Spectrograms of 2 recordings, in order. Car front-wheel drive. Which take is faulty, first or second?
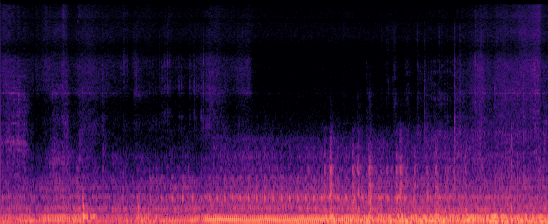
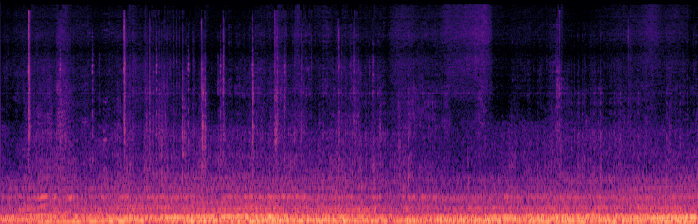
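first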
